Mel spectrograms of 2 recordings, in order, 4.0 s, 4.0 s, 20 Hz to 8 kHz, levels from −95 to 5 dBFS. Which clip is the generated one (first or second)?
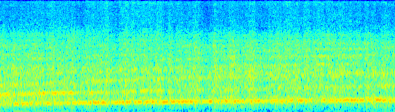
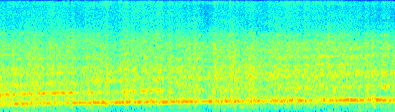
second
